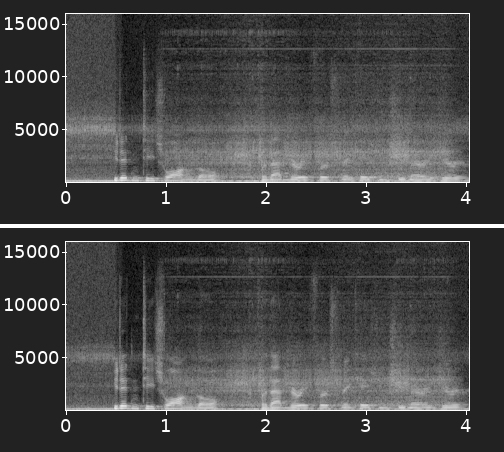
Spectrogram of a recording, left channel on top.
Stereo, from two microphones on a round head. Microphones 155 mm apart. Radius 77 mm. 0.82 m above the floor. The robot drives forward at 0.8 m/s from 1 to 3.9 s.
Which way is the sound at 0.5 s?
25° right (ahead or behind).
